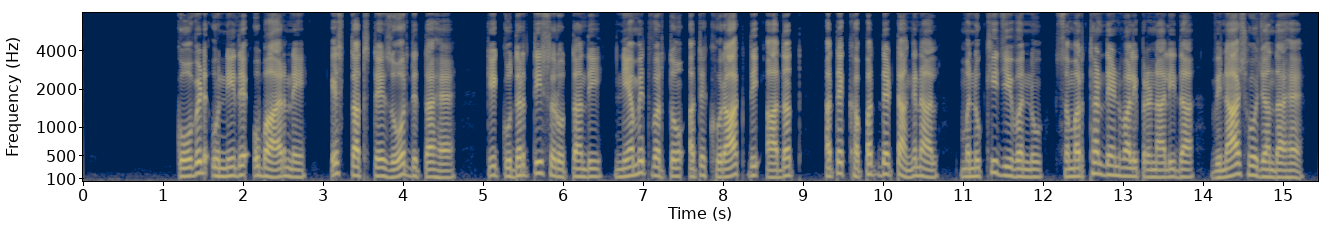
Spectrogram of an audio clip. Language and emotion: Punjabi, neutral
